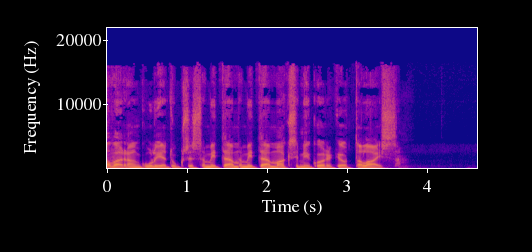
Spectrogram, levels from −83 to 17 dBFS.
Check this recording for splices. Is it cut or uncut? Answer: cut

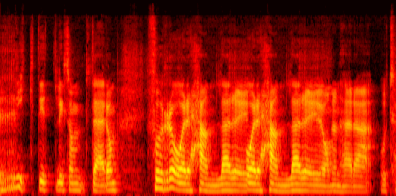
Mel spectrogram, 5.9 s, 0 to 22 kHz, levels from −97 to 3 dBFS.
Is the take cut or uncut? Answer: cut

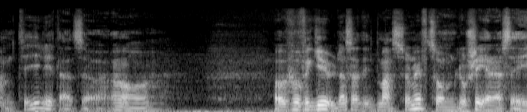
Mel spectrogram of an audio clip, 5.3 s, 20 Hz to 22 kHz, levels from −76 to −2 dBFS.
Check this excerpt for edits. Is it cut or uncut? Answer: cut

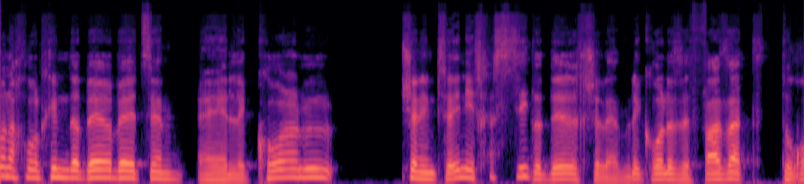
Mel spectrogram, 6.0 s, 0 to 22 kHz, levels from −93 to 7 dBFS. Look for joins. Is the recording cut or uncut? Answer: cut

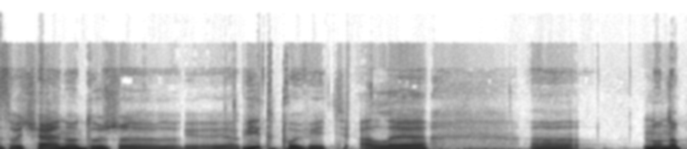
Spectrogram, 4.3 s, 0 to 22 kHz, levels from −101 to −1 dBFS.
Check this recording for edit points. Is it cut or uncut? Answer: cut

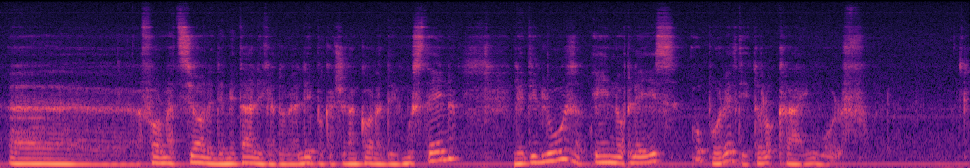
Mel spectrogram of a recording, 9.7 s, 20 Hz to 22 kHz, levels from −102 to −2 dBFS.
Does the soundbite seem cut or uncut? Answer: cut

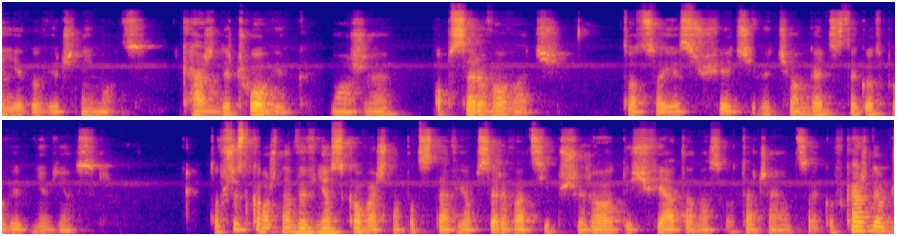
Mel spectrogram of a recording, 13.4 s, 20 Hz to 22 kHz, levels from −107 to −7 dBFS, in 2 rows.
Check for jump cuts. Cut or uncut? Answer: cut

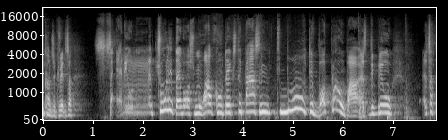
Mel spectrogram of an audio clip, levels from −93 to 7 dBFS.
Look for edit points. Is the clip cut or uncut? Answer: uncut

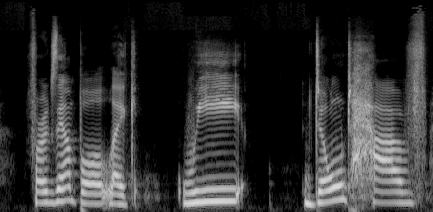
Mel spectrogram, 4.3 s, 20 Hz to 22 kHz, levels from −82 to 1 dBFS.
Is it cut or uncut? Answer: uncut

